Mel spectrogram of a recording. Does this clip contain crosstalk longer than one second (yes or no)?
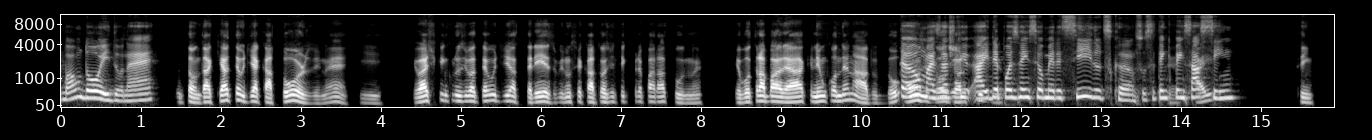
yes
